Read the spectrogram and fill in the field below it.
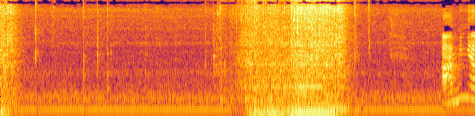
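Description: A sewing machine stitches closed the sleeves of a long dress with short sleeves and an elasticated waist, running as a steady motor hum that rises louder for a sustained burst of stitching before easing back.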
